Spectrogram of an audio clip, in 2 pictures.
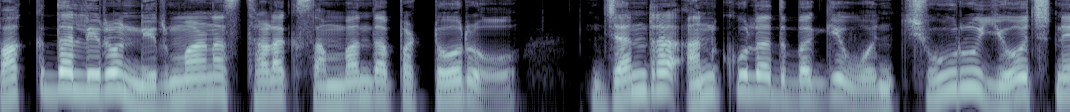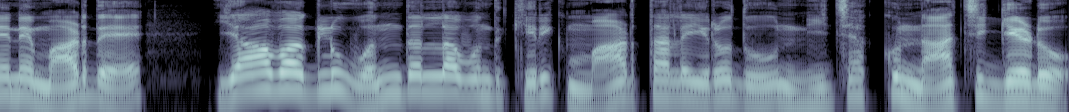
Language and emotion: Kannada, disgusted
